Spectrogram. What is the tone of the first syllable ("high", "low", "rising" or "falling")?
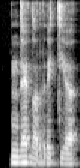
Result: high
